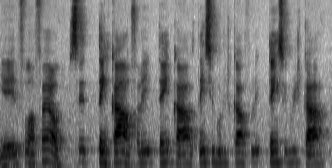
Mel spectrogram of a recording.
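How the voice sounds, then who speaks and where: A man speaks with a Rio de Janeiro accent. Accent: carioca. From Rio de Janeiro, Brazil. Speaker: insurance specialist. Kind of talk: podcast interview. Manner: casual, conversational.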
